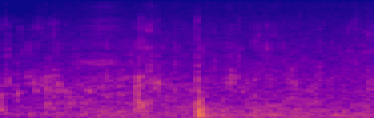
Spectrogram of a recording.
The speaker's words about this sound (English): He took me canoeing recently just below Vernon Dam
